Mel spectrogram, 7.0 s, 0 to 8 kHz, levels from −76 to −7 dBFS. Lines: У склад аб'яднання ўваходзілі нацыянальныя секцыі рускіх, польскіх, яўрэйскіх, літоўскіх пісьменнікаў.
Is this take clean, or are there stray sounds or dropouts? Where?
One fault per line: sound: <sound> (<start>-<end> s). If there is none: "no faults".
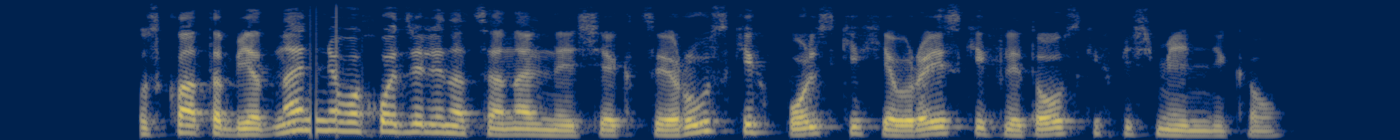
no faults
